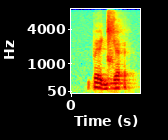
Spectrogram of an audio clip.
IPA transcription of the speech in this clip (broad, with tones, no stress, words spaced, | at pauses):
pe˦˨d͡ʑɛ˦ʔ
